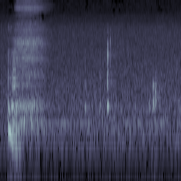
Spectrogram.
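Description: A man drawing a quick breath between sentences, lasting about half a second, followed by two faint mouth clicks.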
